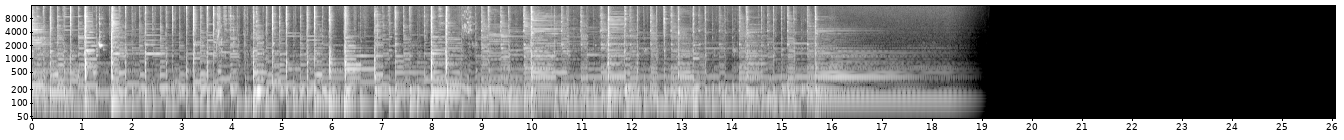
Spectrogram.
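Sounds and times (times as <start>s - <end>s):
Olson SJ acoustic guitar with spruce top and Indian rosewood: 0.0s - 18.9s.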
